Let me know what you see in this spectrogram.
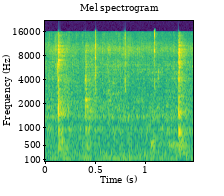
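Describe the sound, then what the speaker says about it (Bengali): A spoon scrapes and stirs spice paste with melted tomato in a pan, giving several short clinks and scrapes over a low, steady sizzle. "এবার এটাকেই ভালোভাবে নাড়াচাড়া করে নেব।"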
